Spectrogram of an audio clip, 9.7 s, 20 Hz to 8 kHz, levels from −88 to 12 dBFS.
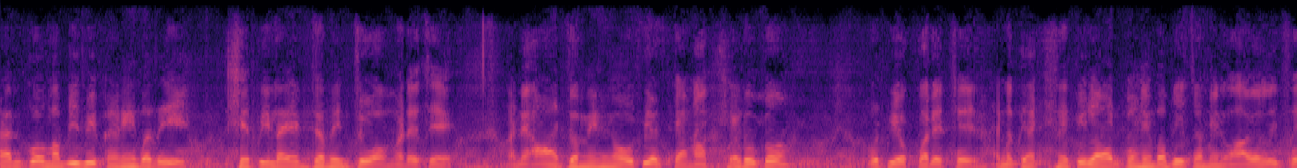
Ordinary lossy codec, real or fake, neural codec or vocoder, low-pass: none; fake; codec, 16 kHz, 1 kbps, FreqCodec, larger model; none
